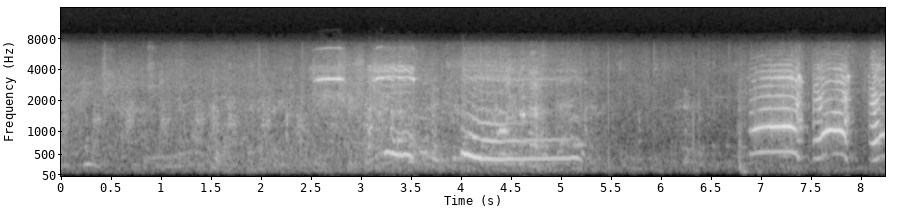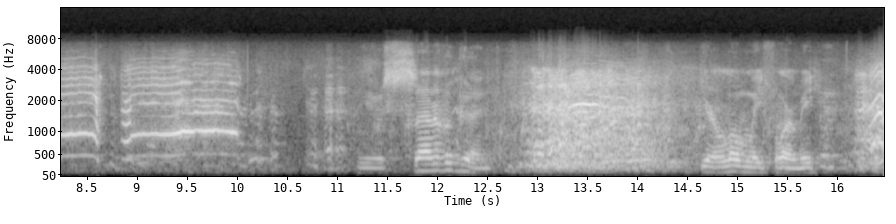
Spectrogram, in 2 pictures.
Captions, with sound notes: ( WHIMPERING ) ( WHIMPERING ) You son of a gun. You're lonely for me.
